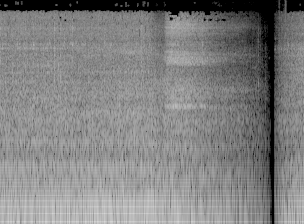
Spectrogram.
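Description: Motorhome engine and road rumble heard from inside the cab while driving, steady and low. About five seconds in, it fades out to a brief silence and then comes back.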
